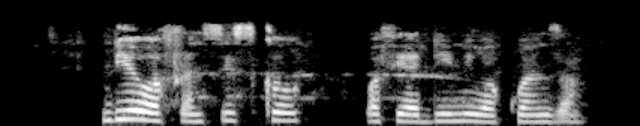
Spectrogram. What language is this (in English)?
Swahili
